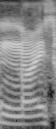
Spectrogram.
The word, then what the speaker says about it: nice: तो इसे हम क्या पढ़ते हैं, नाइस पढ़ते हैं।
